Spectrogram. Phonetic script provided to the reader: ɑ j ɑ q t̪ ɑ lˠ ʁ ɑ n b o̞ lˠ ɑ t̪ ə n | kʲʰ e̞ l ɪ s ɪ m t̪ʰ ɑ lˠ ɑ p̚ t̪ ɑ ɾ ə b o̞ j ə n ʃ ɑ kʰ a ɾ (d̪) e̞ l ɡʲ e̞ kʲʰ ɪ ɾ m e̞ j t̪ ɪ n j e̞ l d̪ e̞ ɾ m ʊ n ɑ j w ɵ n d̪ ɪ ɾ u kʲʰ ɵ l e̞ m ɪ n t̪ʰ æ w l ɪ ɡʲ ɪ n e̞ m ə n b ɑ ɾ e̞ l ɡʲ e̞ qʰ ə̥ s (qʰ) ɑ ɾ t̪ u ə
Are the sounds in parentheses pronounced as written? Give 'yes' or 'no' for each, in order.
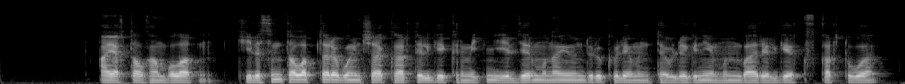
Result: no, no

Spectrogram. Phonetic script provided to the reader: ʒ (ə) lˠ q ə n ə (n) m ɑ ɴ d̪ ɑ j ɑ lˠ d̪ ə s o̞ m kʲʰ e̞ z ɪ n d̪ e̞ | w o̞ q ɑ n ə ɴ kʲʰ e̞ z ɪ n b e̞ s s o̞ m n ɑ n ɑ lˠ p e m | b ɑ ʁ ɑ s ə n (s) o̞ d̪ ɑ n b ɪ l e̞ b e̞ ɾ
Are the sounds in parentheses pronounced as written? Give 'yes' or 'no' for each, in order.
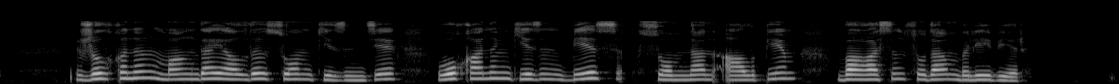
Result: yes, no, yes

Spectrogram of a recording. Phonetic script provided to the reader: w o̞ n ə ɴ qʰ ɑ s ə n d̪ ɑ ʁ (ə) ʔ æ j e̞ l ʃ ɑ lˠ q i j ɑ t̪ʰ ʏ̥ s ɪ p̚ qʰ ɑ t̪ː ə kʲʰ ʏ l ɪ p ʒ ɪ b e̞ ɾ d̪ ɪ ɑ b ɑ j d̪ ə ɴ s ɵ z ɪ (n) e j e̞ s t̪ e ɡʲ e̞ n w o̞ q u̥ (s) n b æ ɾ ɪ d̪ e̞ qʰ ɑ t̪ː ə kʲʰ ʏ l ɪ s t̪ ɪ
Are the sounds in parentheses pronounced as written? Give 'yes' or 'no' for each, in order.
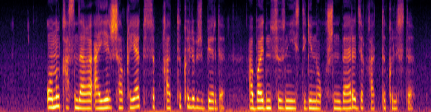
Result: yes, yes, no

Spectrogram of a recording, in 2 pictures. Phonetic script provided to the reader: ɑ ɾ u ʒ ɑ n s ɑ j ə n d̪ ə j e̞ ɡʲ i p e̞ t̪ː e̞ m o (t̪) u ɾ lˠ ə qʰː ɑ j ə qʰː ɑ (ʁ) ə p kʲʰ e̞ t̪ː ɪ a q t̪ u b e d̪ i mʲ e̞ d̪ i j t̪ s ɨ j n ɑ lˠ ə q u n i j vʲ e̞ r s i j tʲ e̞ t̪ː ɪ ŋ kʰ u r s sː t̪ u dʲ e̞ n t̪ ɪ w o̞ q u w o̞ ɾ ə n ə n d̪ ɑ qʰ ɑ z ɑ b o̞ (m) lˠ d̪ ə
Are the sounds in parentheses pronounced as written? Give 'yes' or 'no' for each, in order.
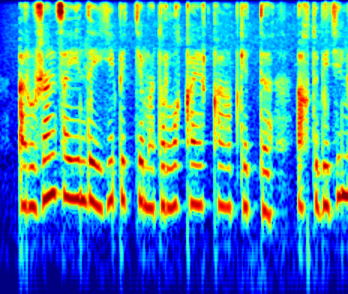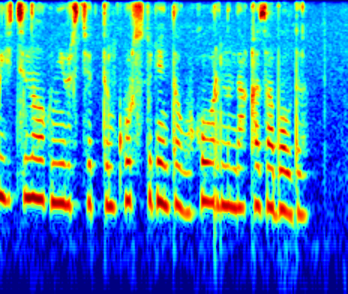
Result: yes, yes, no

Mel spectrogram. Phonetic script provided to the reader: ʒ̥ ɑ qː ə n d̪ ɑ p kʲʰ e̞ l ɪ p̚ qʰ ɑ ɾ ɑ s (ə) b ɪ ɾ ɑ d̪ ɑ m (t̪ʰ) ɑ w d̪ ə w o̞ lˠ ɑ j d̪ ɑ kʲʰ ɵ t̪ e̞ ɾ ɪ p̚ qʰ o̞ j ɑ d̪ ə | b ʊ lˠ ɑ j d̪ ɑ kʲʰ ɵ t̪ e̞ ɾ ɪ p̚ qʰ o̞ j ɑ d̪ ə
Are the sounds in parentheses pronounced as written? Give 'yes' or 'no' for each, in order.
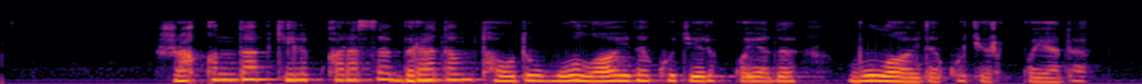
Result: no, yes

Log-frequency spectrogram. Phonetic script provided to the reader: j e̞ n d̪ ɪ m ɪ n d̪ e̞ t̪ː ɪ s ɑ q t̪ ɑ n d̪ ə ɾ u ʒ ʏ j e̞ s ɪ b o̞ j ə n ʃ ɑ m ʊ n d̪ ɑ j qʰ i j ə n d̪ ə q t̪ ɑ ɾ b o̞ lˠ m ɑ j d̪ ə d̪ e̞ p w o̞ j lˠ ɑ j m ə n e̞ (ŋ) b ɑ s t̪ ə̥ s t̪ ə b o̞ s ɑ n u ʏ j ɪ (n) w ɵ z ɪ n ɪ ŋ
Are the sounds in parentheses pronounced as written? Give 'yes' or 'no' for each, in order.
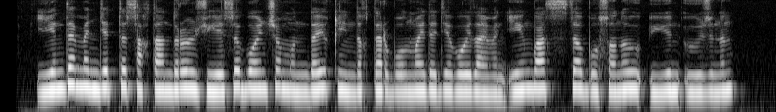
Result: yes, yes

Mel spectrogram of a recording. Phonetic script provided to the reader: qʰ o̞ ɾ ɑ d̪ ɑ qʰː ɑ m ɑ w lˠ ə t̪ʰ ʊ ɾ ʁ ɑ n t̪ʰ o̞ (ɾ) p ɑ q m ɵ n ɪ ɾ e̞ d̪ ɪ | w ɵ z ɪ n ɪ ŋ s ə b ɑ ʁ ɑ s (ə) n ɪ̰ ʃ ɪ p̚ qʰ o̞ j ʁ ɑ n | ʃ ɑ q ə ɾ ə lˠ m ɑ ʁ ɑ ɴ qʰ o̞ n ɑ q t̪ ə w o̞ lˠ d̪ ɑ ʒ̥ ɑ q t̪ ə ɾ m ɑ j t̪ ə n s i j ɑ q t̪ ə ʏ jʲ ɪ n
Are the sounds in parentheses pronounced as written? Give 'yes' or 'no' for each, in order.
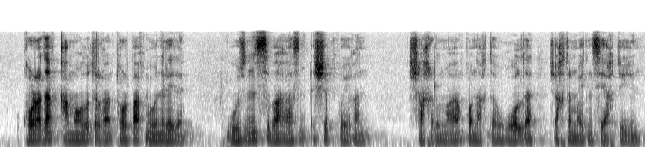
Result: yes, yes

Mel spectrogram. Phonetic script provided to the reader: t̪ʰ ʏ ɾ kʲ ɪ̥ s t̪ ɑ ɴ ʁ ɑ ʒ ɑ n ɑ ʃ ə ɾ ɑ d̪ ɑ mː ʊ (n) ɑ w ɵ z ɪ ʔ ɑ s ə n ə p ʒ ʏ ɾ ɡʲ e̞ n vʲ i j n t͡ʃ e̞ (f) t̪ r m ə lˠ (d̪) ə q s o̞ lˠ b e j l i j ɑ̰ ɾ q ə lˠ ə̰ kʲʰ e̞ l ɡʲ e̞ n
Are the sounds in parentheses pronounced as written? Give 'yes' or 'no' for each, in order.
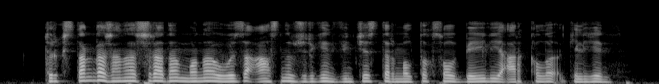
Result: yes, no, no

